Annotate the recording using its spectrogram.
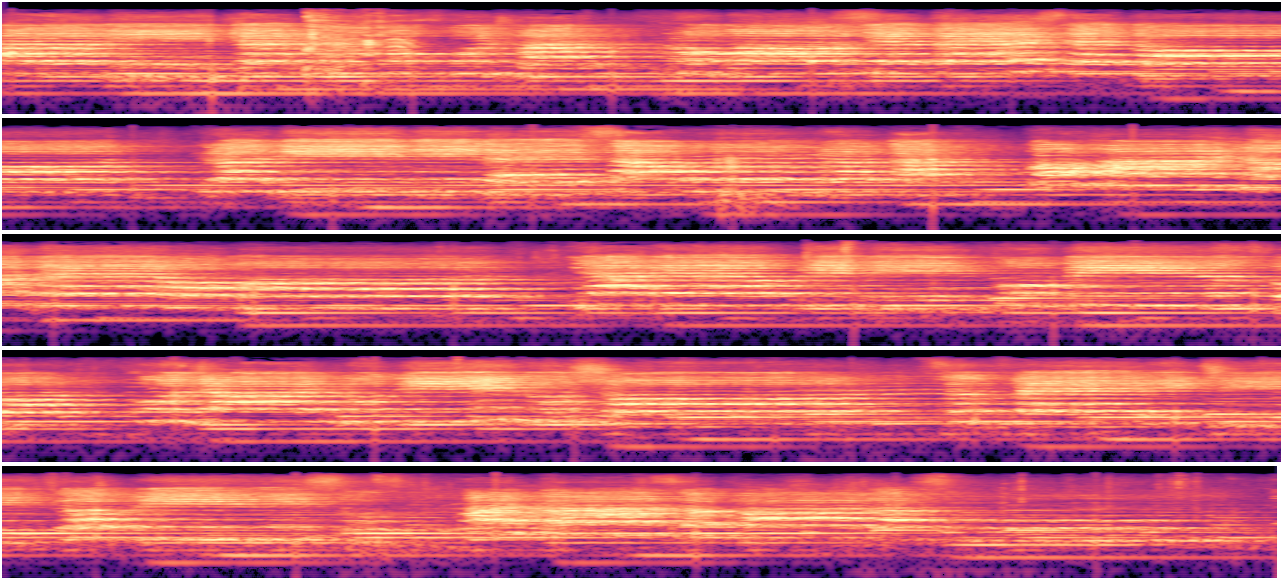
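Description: Children's choir singing a song in unison with instrumental accompaniment, a steady bass line changing note about once a second underneath the voices.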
